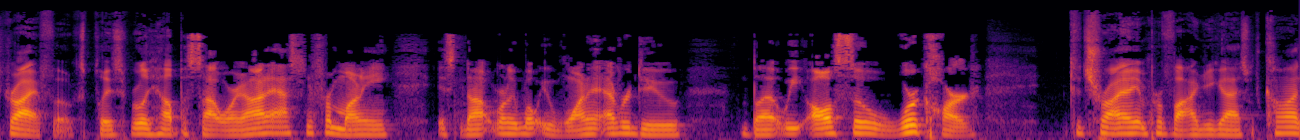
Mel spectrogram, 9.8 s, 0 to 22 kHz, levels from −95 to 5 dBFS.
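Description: From 1.38 s to 7.38 s the adaptive stream falls back to a lower bitrate, consistent with a switch from about 96 to 32 kbit/s AAC. The speech abruptly loses everything above 9 kHz and gains coding artefacts, with no gap at either switch.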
